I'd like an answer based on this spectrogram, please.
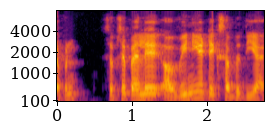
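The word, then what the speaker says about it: vignette: किया होता है उसे विनियट बोला जाता है, कि वो उसमें कोशिश होती है कि पूरी की पूरी किताब को समझा दिया जाए। इसका जो प्रोनाउंसिएशन है वो थोड़ा सा अलग है।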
